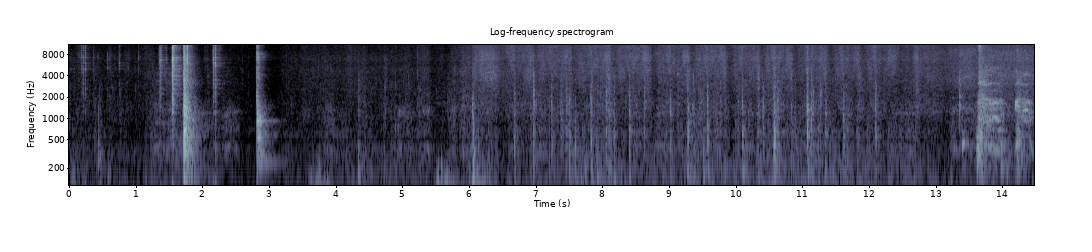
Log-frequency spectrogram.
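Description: Chalk scrapes and taps on a chalkboard.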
